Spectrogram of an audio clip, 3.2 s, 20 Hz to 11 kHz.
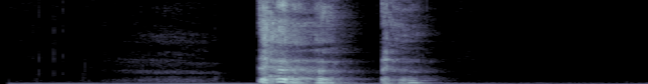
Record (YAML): cough_length: 3.2 s
cough_amplitude: 3569
cough_signal_mean_std_ratio: 0.29
survey_phase: beta (2021-08-13 to 2022-03-07)
age: 65+
gender: Female
wearing_mask: 'No'
symptom_cough_any: true
smoker_status: Ex-smoker
respiratory_condition_asthma: false
respiratory_condition_other: false
recruitment_source: REACT
submission_delay: 0 days
covid_test_result: Negative
covid_test_method: RT-qPCR
influenza_a_test_result: Unknown/Void
influenza_b_test_result: Unknown/Void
